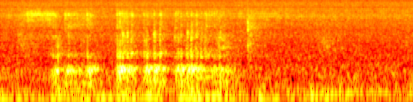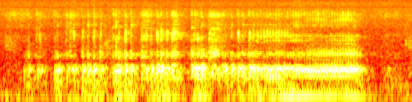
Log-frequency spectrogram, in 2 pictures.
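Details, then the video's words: Keston, a dog napping on a sheepskin rug, snores loudly: low, rasping, rumbling bursts that come in irregular rounds, ending in a long, sustained growl-like snore before a brief quiet. "Cute Dog's Creepy Snore"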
